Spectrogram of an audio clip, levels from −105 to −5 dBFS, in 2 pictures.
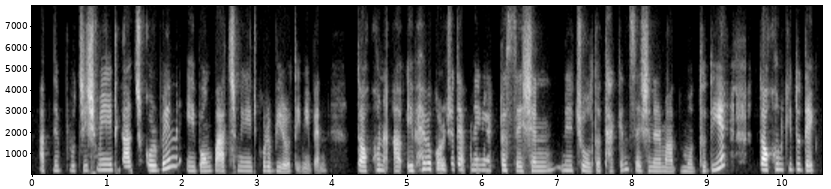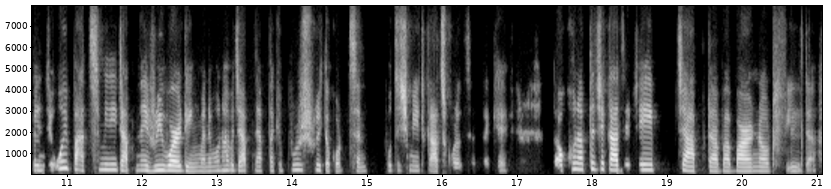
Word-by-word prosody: আপনি 225 - -14
২৫ 225 -1 +3
মিনিট 250 0 -3
কাজ 210 0 +4 0.2
করবেন 245 - 0 0.3
এবং 195 -1 -2
৫ - - +4
মিনিট 200 -2 -10
করে 210 -1 -6
বিরতি 170 -4 -6
নিবেন। - - -8 0.5
তখন 210 +4 +3 0.2
আ - - +1 0.2
এভাবে 280 +6 0
করে - - -1
যদি 270 - -7
আপনি 250 - -12 0.2
একটা 235 - -5
সেশন-নে 210 - -2
চলতে 195 -5 -5
থাকেন, 230 - -8
সেশনের 190 -2 -1
মাধ 175 - -5 0.2
মধ্য 175 - -13 0.2
দিয়ে 305 +11 +7 0.5
তখন 255 +2 +8
কিন্তু 270 0 -8
দেখবেন 235 0 -2
যে - - -7
ঐ - - +7 0.2
৫ - - +1 0.2
মিনিট 260 -1 0
আপনি 230 +1 -11 0.2
রিওয়ার্ডিং 225 -3 +6
মানে 190 +1 -5
মনে 220 0 -6
হবে 230 0 -3
যে, - - +3
আপনি - - -18
আপনাকে 215 +3 -12
পুরস্কৃত 250 -2 -2
করছেন। 190 +1 -6 0.3
২৫ 225 0 +1
মিনিট 215 -1 -7
কাজ - - +2
করেছেন 195 +8 -10
দেখে। - - -12 0.7
তখন 245 +4 +3
আপনার 295 +1 -3
যে 285 - +1
কাজের - - +5
যেই 255 0 +4 0.4
চাপটা 205 -3 +3
বা 190 - +2
বার্নআউট 190 0 +5
ফিল 190 0 -9
টা, - - -5
225 Hz, 160 wpm, -23 LUFS, 200-250 Hz, 0.7 s, তখন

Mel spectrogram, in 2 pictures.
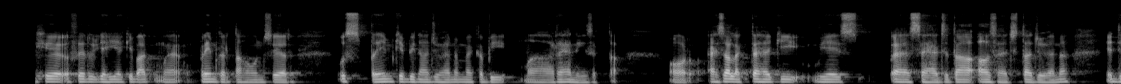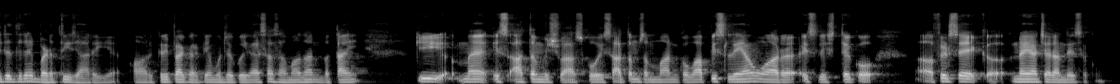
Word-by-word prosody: देखिए 130 -1 -2
फिर 125 -1 0
यही 120 0 -1
है 120 - -2
कि - - -5
बात 115 +1 -2
मैं 110 0 -5 0.2
प्रेम 125 0 +2
करता 115 -2 -4
हूँ 105 0 -7
उनसे 105 0 -2
और 105 0 -3 0.5
उस 135 0 +1
प्रेम 125 +2 +1
के 130 - +1
बिना 115 -1 -3
जो 115 0 -6
है 110 - -3
ना 110 - -6
मैं 110 0 -5
कभी 110 -1 -5 0.3
अ, 105 -1 -6
रह 115 0 -1
नहीं 100 -3 -6
सकता। 105 +1 -12 0.5
और - - -2 0.2
ऐसा 125 +3 +4
लगता 125 +1 +2
है 120 -1 +1
कि 120 +1 -5 0.3
ये 120 0 0
इस 115 0 -2 0.4
एसहजता 110 -1 +1
असहजता 110 -1 -1
जो 105 -1 -4
है 105 - -3
ना 120 - -3 0.4
ये - - 0
धीरे-धीरे 130 +2 +1
बढ़ती 105 +3 +2
जा 95 -2 -4
रही 95 +1 -8
है। 100 - -10 0.2
और 105 0 -5
कृपया 115 0 +3
करके 110 0 -3
मुझे 105 0 -1
कोई 105 0 -2
ऐसा 115 +4 -1
समाधान 110 0 -3
बताएँ 105 +2 -1 0.6
कि 140 - +6 0.3
मैं 125 0 +5
इस 130 - +3
आत्मविश्वास 115 -1 +2
को, - - +2
इस 110 0 -2
आत्मसम्मान 110 -1 0
को 110 - -3
वापस 115 +5 +2
ले 120 0 +5
आऊँ 130 +1 +3
और 110 -1 +5
इस - - 0
रिश्ते 110 +9 +1
को 455 - +5 0.5
अ, - - +2
फिर - - +4
से - - +7
एक - - 0 0.3
नया 125 0 +7
चरण 110 -2 +3
दे 105 - 0
सकूँ। 145 +7 -11
115 Hz, 200 wpm, -23 LUFS, 105-120 Hz, 0.6 s, से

